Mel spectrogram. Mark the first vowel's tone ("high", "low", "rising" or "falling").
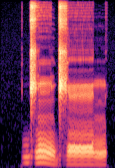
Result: falling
